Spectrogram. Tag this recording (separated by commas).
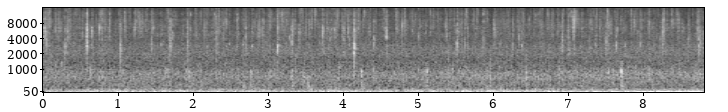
Water, Rain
